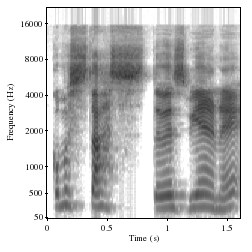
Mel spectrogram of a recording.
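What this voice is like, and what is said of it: Imitates a famous singer's accent. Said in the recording (Spanish): “imitan al acento de Luis Miguel”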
